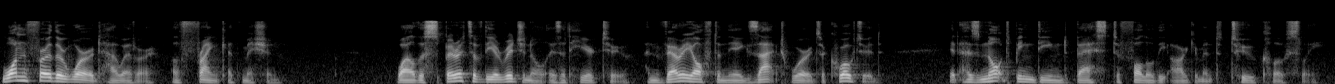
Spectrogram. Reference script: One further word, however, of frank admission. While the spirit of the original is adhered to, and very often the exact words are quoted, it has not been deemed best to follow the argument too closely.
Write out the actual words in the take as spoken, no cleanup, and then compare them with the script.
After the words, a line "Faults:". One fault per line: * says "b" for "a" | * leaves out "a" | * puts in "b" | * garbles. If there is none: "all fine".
One further word, however, of frank admission. While the spirit of the original is adhered to, and very often the exact words are quoted, it has not been deemed best to follow the argument too closely.
Faults:
all fine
